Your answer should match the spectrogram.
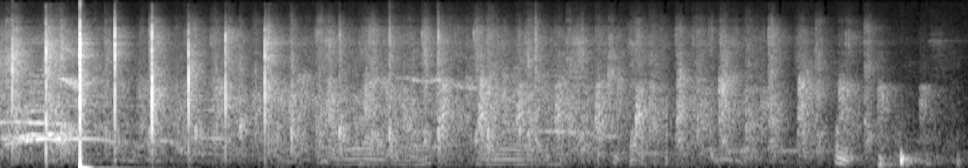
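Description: A crowd in Conchetta applauds as a performer is called up to the stage, with brisk, overlapping hand claps and a few sharp standout claps early on, the clapping thinning and fading away over about seven seconds.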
